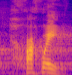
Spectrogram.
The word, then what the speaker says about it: Huawei: Samsung, iPhone, Huawei, if you want to call it that, or Huawei. When I went to China, they told me it's pronounced Huawei.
